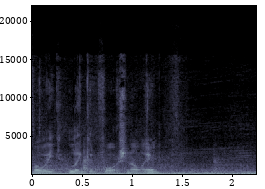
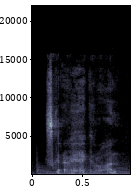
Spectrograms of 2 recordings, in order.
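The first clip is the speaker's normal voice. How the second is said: breathy whispered repeat; whispering; 14 dB quieter, much faster than usual. Real, not acted. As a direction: whisper it to yourself.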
